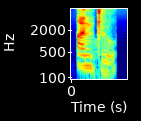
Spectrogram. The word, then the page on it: unto: Indian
